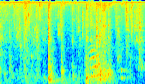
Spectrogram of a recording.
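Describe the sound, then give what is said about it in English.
Running water splashes as dirty bottles are washed, with bursts of swishing and sloshing under people talking. “Can I wash up all my dirty bottles?”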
